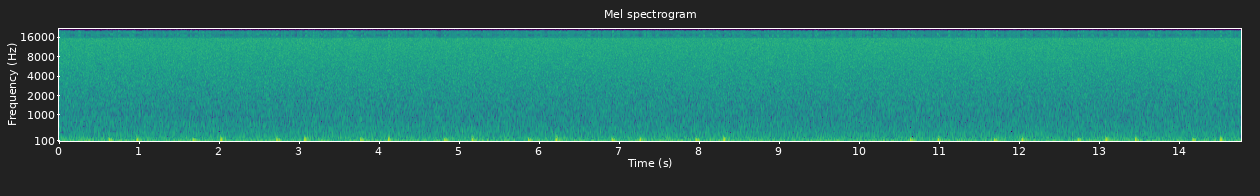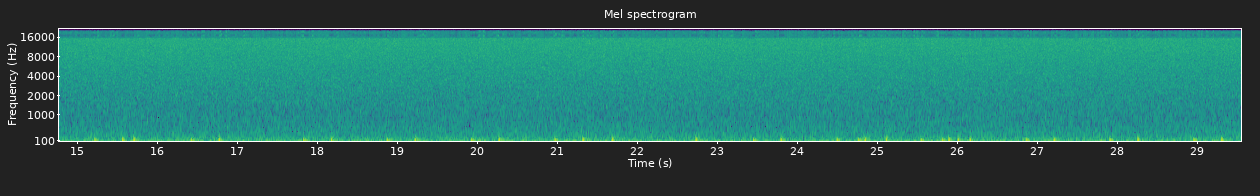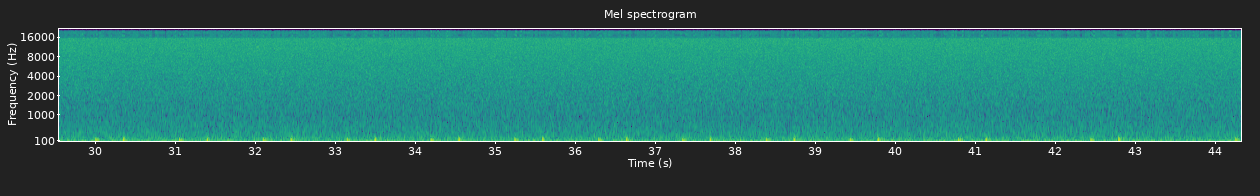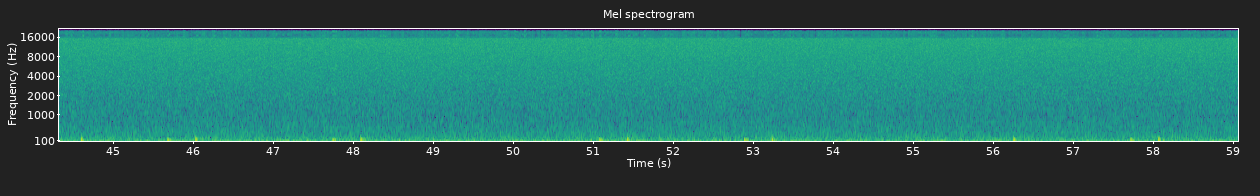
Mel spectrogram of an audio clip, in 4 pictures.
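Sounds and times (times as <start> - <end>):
steady brown noise: 0.0 - 59.0
heartbeat thumps: 0.6 - 7.4, 8.0 - 8.5, 10.6 - 13.6, 14.2 - 17.0, 17.8 - 21.9, 22.7 - 40.0, 40.8 - 41.3, 42.4 - 43.0, 45.7 - 46.2, 47.7 - 48.2, 51.1 - 51.6, 52.9 - 53.4, 57.7 - 58.2.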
